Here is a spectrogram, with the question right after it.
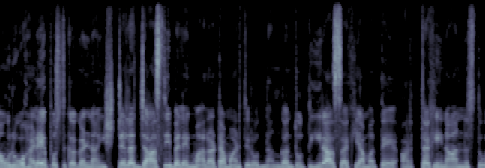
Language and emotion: Kannada, disgusted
